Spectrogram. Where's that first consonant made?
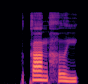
velum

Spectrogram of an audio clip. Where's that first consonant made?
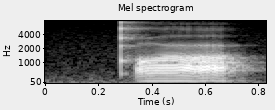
uvula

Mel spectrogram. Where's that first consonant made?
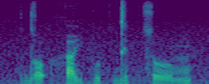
tongue tip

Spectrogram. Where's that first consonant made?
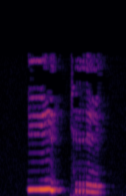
palate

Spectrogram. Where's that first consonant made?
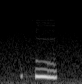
throat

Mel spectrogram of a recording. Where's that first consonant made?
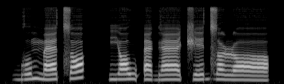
velum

